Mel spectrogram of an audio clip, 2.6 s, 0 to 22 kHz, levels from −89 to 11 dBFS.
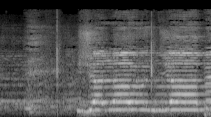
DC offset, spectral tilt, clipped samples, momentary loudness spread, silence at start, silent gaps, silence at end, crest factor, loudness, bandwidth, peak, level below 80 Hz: under 0.1%; -2 dB/octave; under 0.1%; 16 LU; 0 s; none; 0 s; 18 dB; -16 LUFS; 16 kHz; 0 dBFS; -60 dBFS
